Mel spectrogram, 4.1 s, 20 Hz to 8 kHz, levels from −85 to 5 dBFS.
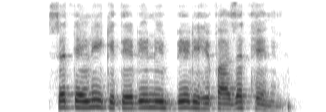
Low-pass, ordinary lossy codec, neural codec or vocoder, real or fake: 7.2 kHz; MP3, 64 kbps; codec, 16 kHz, 6 kbps, DAC; fake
